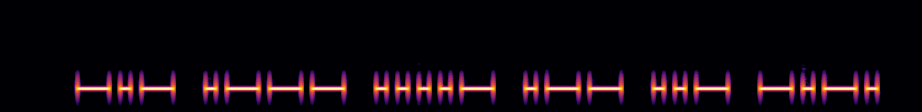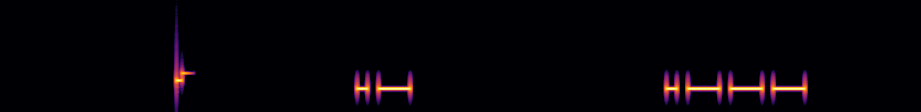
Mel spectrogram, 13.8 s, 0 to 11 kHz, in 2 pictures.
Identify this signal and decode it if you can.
Morse code, heard as a keyed tone, about 15 wpm, spaced as for 10 wpm, 700 Hz. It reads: KJ4WUC AJ
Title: USA Call Signs - 8x Character Spacing - 15wpm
